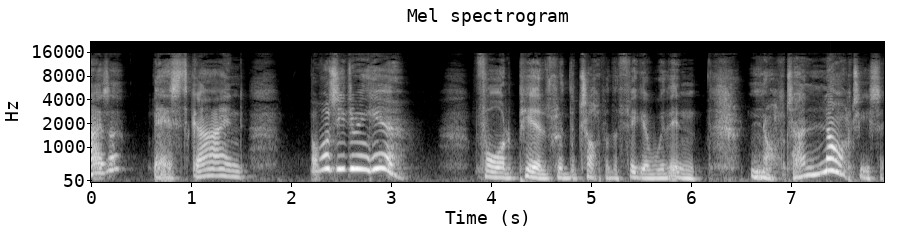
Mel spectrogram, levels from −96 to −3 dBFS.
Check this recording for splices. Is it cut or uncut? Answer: cut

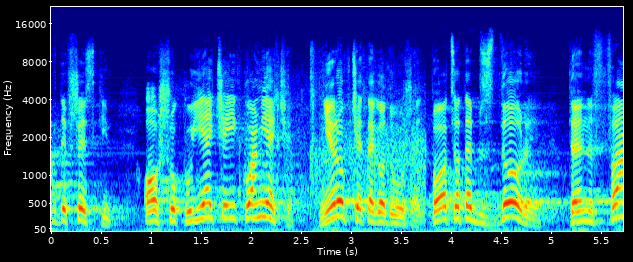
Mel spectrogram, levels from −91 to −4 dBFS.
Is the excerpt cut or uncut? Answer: cut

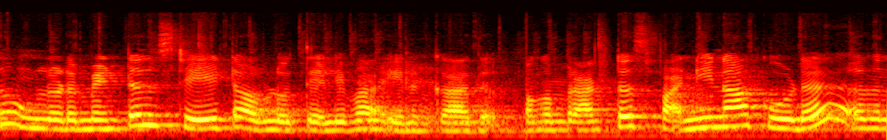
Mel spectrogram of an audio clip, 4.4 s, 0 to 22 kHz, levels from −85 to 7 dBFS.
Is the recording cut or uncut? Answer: cut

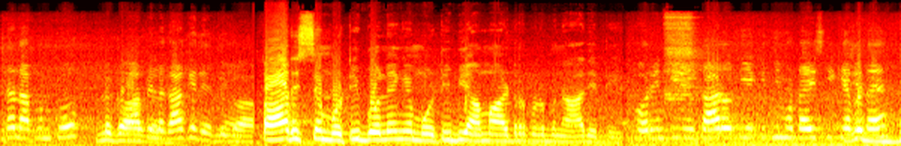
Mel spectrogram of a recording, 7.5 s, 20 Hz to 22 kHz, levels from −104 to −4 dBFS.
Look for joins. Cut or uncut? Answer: cut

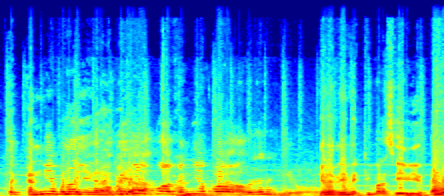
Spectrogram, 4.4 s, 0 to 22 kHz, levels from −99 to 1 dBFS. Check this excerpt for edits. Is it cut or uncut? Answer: cut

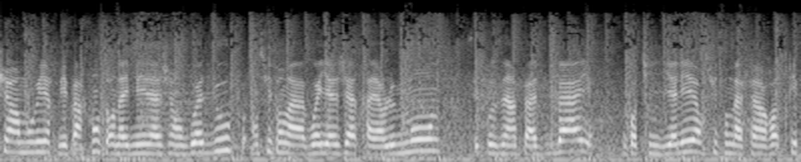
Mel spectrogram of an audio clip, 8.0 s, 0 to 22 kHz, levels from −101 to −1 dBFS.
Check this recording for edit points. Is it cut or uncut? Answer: uncut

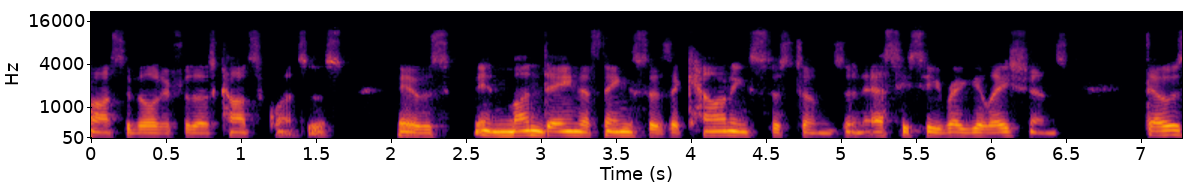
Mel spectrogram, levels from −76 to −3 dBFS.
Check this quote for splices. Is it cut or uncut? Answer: uncut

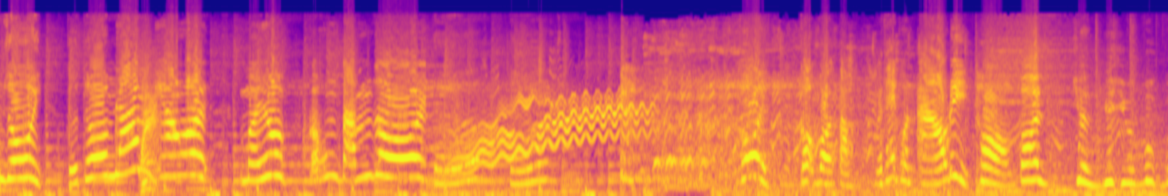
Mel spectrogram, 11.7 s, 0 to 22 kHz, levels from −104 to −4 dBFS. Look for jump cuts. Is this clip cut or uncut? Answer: cut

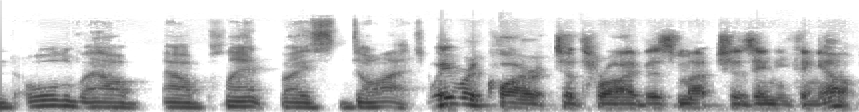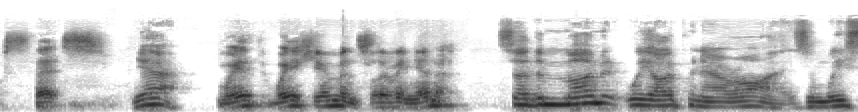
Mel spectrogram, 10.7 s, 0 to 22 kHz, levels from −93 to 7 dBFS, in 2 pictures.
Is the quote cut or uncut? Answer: cut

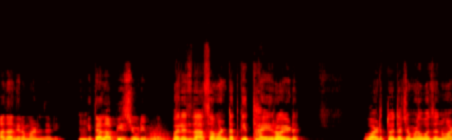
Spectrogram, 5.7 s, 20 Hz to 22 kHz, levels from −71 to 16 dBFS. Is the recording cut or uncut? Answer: cut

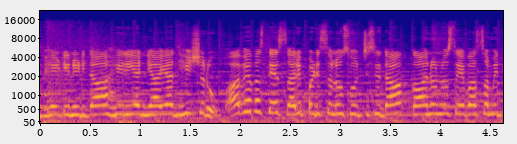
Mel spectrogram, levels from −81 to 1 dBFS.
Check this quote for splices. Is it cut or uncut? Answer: uncut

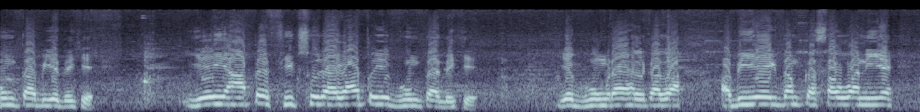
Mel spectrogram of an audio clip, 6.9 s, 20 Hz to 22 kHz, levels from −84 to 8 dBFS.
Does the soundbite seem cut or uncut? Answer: uncut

